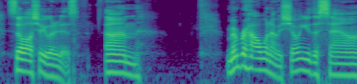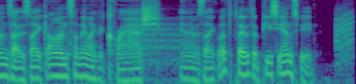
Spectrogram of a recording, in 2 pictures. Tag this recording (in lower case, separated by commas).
synthesizer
